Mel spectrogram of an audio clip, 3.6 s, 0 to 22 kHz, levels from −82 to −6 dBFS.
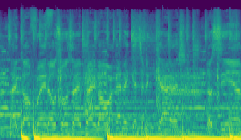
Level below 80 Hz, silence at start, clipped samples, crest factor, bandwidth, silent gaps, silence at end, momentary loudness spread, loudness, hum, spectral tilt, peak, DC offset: -8 dBFS; 0 s; under 0.1%; 8 dB; 16 kHz; none; 0 s; 3 LU; -13 LUFS; none; -4.5 dB/octave; 0 dBFS; under 0.1%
